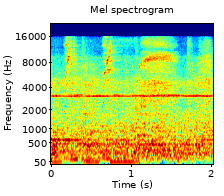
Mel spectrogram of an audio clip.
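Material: Nothing is struck.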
